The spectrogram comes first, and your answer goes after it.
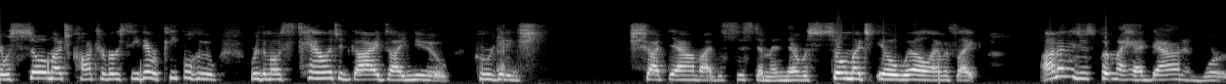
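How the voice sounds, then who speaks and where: With an ordinary speaking voice, a woman talks at a fairly high pitch, using ordinary pitch variation at a moderate pace. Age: 60s. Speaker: climbing guide. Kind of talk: casual chat.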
